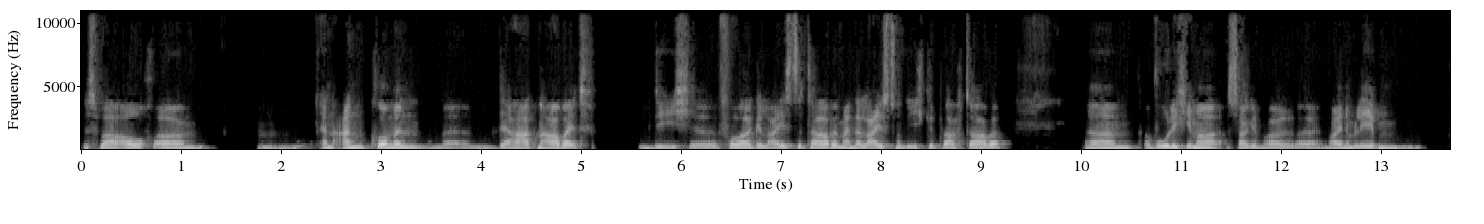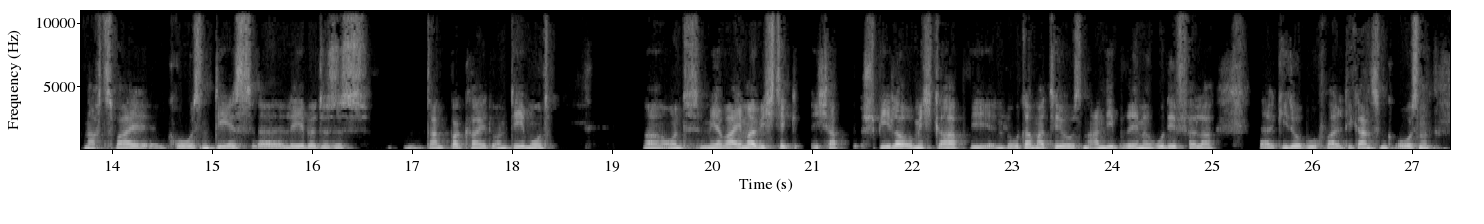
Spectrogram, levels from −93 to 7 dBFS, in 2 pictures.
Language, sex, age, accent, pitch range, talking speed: German, male, 40-59, German, 110-140 Hz, 150 wpm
